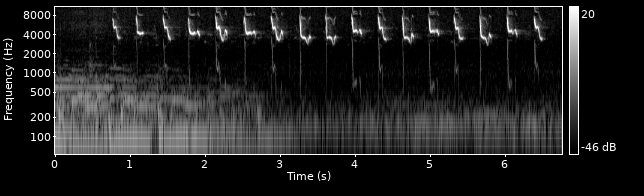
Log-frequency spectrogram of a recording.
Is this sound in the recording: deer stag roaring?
no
